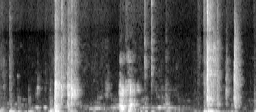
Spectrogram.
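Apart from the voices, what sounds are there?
door being closed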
